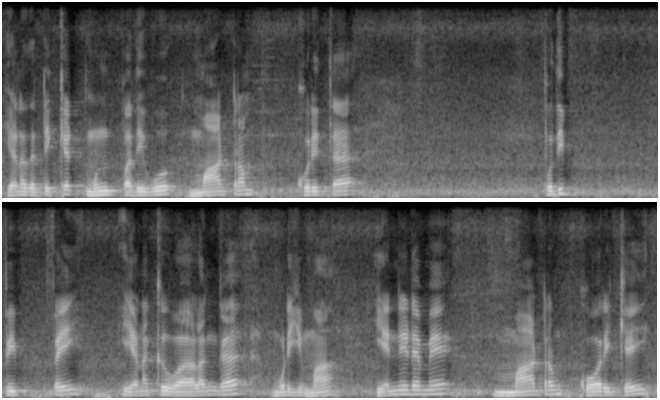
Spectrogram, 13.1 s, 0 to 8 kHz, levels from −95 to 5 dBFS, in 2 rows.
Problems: constant background noise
